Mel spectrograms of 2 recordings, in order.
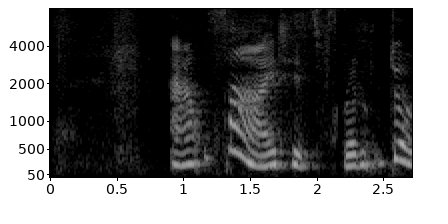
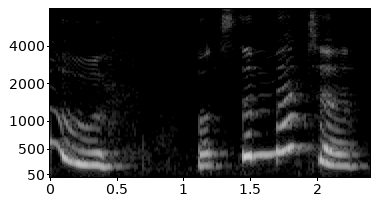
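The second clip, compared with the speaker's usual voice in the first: concerned giant; 2 semitones higher, 5 dB louder than usual. Acted. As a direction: lean in with concern. Giant asks howling dog.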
